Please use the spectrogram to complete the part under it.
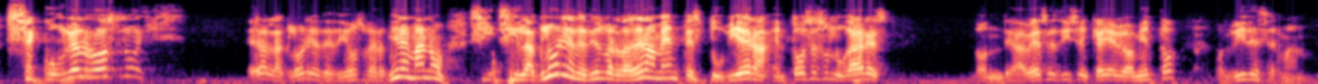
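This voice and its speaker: A man preaching a sermon as a pastor, telling stories in an animated way and calling his listeners brothers. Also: high voice, moderate pace, slightly rough, muffled recording.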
